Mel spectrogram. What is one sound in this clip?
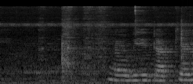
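A metal ladle scrapes and stirs in a pan.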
